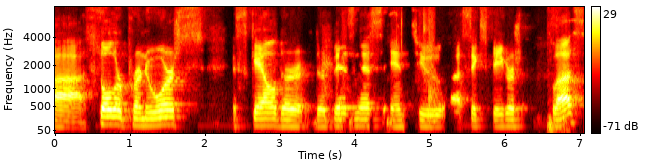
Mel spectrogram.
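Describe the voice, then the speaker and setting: A man speaks at a very slow pace with a slight Spanish accent. His pitch is medium and his intonation fairly even. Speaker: solar salesperson. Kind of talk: casual interview chat.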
